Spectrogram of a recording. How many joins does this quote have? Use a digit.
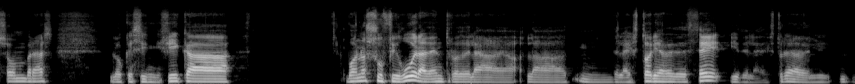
0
